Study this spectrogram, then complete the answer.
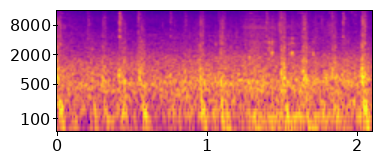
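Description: Horse hooves clop in a steady walking rhythm in a video game, moderately close and even, with nothing else competing.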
